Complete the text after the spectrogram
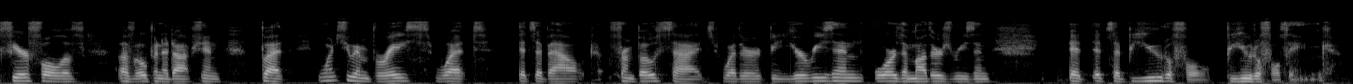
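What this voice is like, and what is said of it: Southern US accent. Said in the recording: “accent is so good ... much better than a British accent ... a really good Southern accent that's just the best”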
